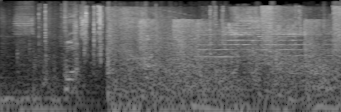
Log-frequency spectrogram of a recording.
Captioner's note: gun firing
